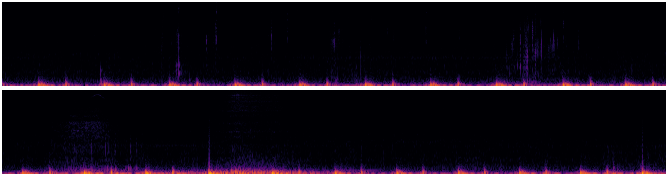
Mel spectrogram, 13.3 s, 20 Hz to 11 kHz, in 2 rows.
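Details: ASMR role-play heartbeat recorded with a 3Dio binaural mic, added as the listener falls asleep: steady regular low thumps at about 95 beats a minute with faint rustling; ordinary resting heartbeat.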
